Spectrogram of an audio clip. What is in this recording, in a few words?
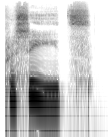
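"proceeds", British English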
